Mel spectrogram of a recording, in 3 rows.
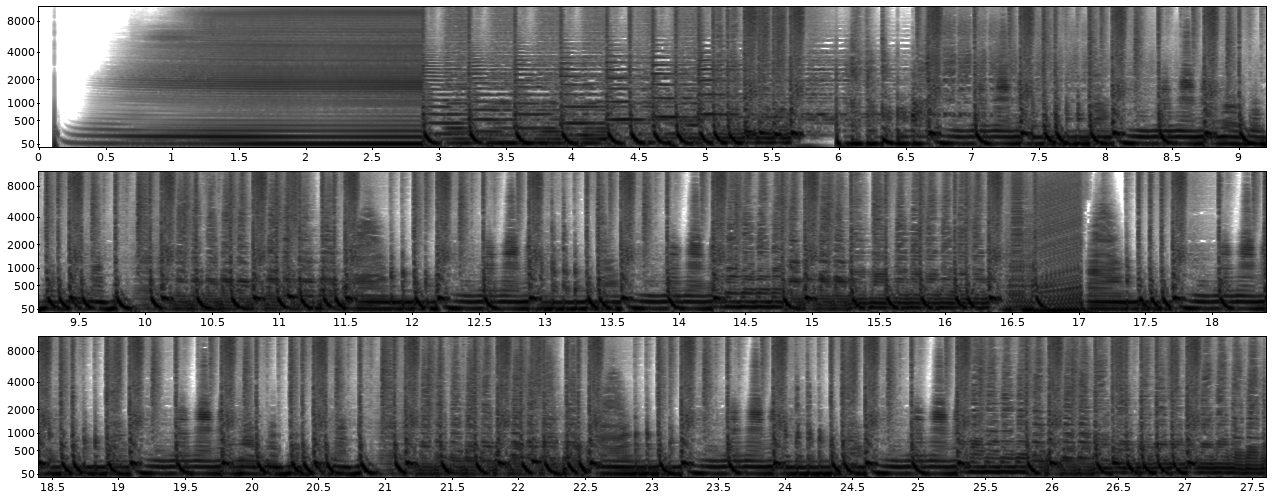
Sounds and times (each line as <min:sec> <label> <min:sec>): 0:00.0 bass 0:27.6
0:00.1 synth 0:08.9
0:04.3 hat 0:16.8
